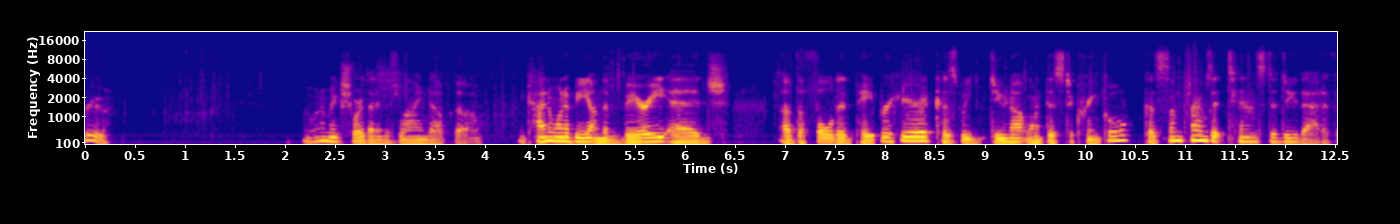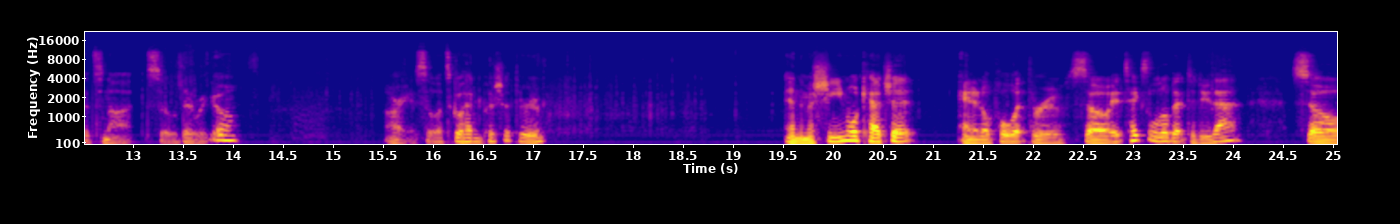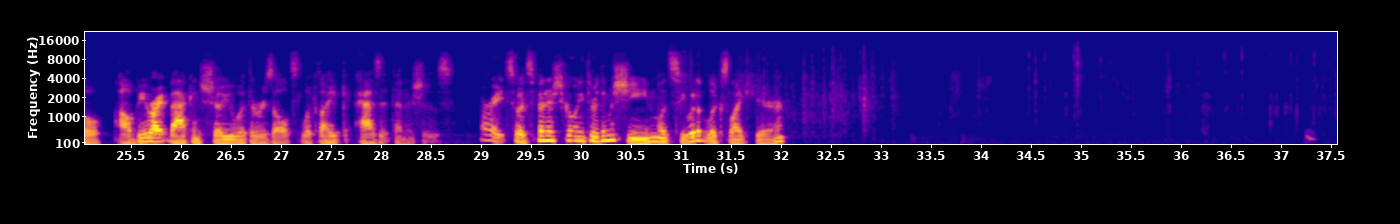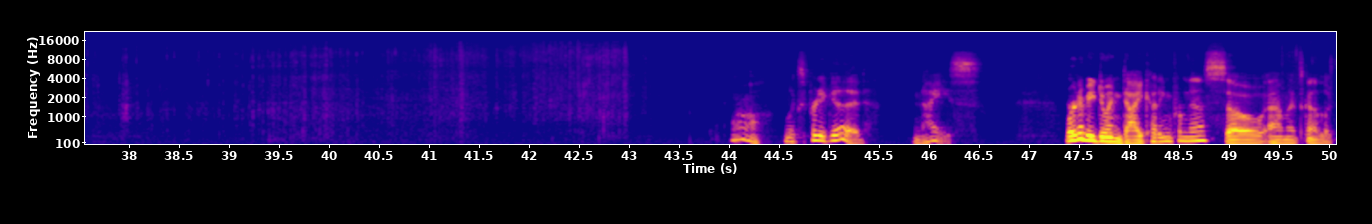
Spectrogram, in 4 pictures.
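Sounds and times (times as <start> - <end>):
paper rustling and ticking: 0.3 - 1.8, 2.6 - 19.6, 30.6 - 43.4
foil sheet crinkling: 0.4 - 1.9, 2.7 - 10.2, 13.2 - 15.6, 16.2 - 19.1, 30.8 - 43.4.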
